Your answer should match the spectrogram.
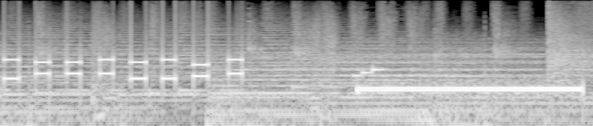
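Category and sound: signal or alarm, telephone number being dialed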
